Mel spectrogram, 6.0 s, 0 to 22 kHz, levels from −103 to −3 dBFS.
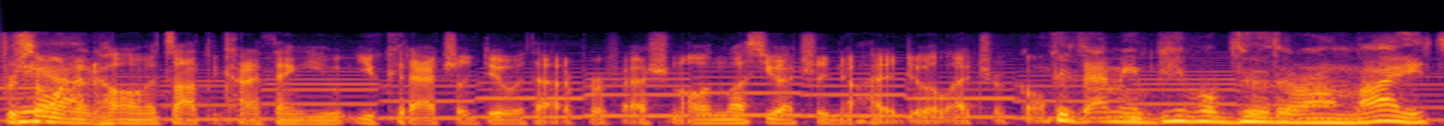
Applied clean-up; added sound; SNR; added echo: none; Wind instrument, woodwind instrument; 12 dB; none.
